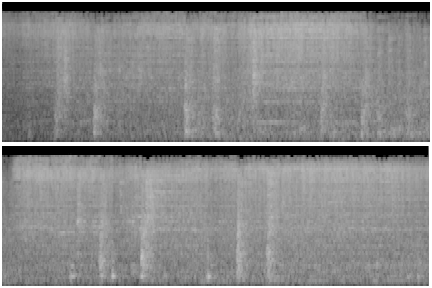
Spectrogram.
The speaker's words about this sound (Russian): 드디어 열차가 출발합니다.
